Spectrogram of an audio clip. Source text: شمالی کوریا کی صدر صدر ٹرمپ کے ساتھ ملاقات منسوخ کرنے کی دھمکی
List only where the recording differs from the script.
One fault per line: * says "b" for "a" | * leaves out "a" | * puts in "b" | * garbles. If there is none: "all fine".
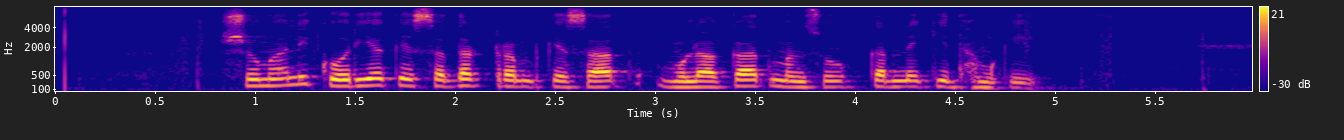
* leaves out "صدر"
